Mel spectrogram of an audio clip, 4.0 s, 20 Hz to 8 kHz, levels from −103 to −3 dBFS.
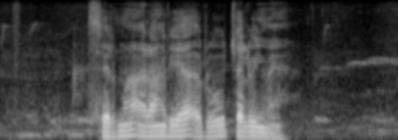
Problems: background sounds at intervals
